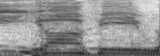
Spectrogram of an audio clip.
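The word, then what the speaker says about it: Yoffe: My favorite columnist, bar none, Emily Yaffe, rhymes with coffee, tastes like toffee.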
